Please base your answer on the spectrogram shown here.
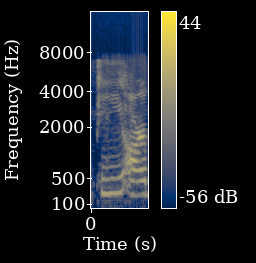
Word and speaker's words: per: Here, so per on p e r, but it's pronounced per, not the actual um, letters.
